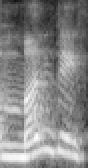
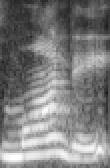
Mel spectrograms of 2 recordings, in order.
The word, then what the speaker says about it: Maundy: It's Maundy, and it's spelled entirely different, more like it sounds Maundy.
